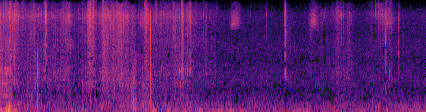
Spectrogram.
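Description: Dry leaf litter and twigs crackling and rustling as a hand brushes them aside around a porcino mushroom, with sharp little snaps and clicks. The crackling is busy for the first few seconds, then thins to scattered faint clicks.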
